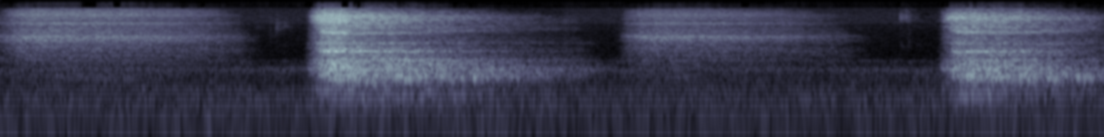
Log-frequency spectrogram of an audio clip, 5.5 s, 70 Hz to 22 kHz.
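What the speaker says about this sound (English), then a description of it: "2 more big breaths." Deep, slow breaths during a mobility exercise class, with loud airy inhales and exhales alternating in long sustained waves, close and with no talking.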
